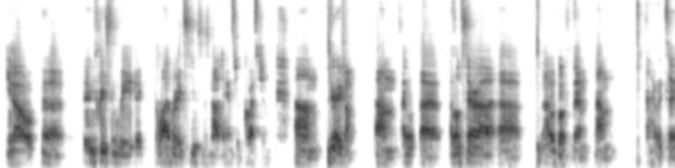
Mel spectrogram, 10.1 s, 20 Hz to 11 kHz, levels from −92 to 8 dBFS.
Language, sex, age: English, male, 30-49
